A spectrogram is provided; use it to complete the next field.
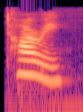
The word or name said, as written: Tauri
